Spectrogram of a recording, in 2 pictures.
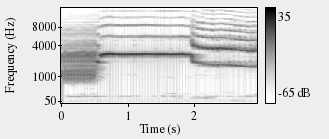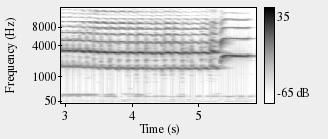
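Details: Strong song of a Malinois Waterslager canary: a short rattle, then a pure steady whistle that drops into a pulsing, rolled whistle and rises sharply again at the close.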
